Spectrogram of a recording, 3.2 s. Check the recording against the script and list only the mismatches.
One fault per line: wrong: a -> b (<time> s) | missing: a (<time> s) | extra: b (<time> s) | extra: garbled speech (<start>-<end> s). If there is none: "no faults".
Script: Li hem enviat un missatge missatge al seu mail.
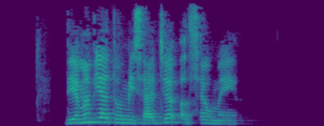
missing: missatge (1.7 s)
